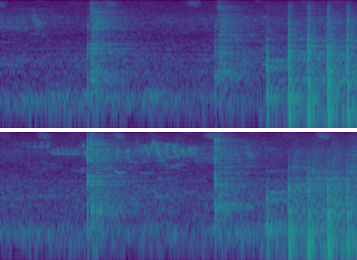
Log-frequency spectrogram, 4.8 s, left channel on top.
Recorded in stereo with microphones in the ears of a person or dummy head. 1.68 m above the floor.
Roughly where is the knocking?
Left.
